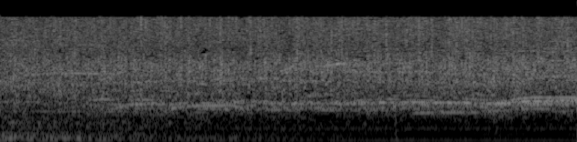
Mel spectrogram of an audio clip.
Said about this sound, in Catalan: Aquí són els aplaudiments. Sí. Està baixant l'artista.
